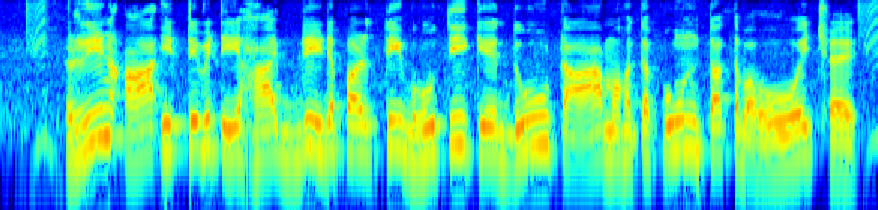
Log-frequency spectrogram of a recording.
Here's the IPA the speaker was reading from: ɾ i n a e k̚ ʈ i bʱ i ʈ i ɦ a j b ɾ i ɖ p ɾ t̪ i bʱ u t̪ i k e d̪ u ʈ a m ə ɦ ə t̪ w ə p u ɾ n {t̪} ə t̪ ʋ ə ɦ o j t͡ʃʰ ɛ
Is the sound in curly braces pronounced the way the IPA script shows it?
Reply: yes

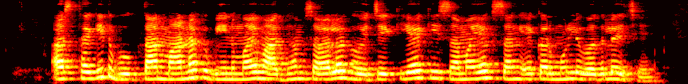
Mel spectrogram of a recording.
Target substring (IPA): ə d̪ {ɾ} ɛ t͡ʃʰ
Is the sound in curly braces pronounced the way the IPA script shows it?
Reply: no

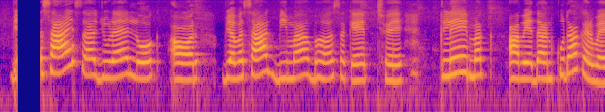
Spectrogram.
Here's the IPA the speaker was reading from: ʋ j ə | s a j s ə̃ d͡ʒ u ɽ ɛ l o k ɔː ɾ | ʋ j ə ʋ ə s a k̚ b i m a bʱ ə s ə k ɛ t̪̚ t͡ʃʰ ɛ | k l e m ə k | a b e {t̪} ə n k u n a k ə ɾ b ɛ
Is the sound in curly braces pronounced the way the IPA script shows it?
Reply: no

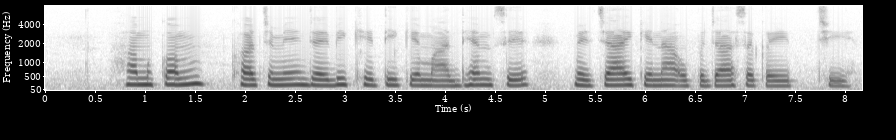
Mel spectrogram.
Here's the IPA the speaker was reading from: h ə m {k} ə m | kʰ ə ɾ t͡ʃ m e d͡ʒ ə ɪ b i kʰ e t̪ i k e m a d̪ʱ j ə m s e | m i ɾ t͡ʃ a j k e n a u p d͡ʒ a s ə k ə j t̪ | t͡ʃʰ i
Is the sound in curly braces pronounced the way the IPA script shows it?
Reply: yes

